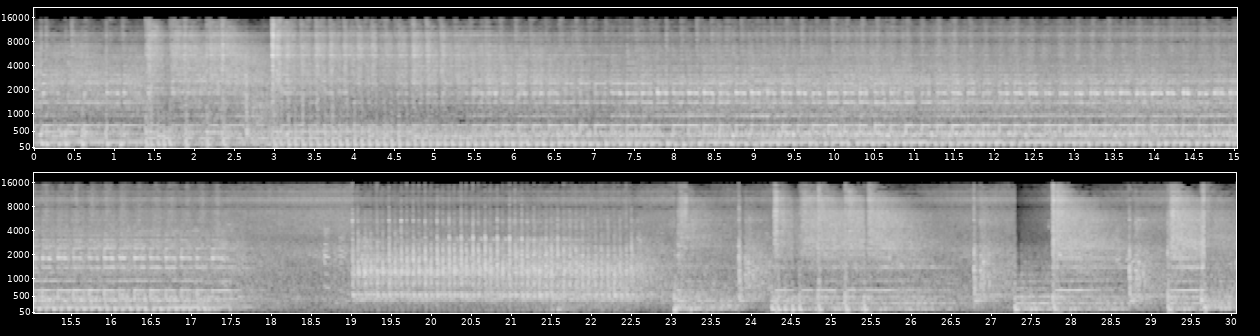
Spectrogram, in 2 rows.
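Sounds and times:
large drum fast roll: 0.0s - 17.5s, 19.0s - 26.5s
ringing gong: 0.0s - 17.9s
crashing cymbals: 0.0s - 18.4s, 20.2s - 30.0s.

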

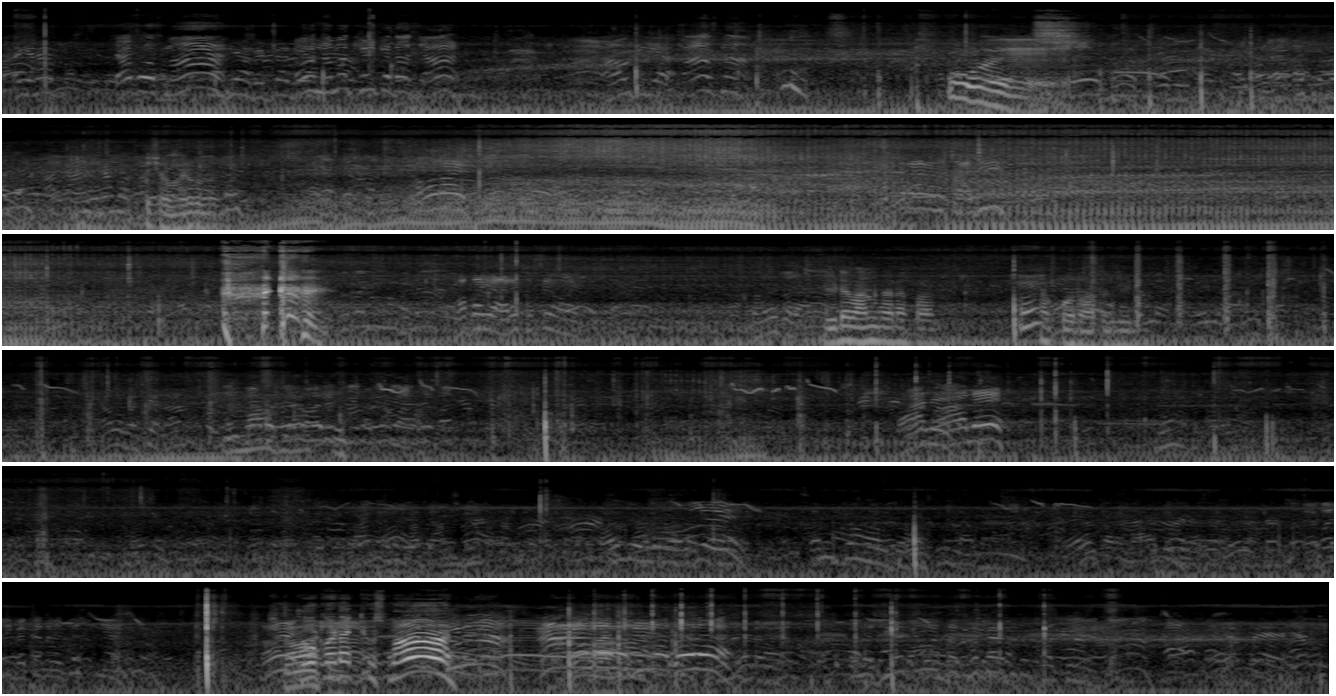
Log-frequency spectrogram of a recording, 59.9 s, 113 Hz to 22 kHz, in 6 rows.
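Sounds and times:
faint distant voices: 0.0s - 59.9s
small engine running: 11.4s - 21.0s
bird chirps: 29.6s - 37.8s.

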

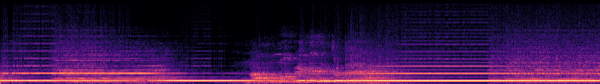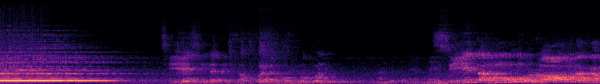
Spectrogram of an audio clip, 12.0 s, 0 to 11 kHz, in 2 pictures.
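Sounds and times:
conch shell blown: 0.0s - 7.6s.

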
